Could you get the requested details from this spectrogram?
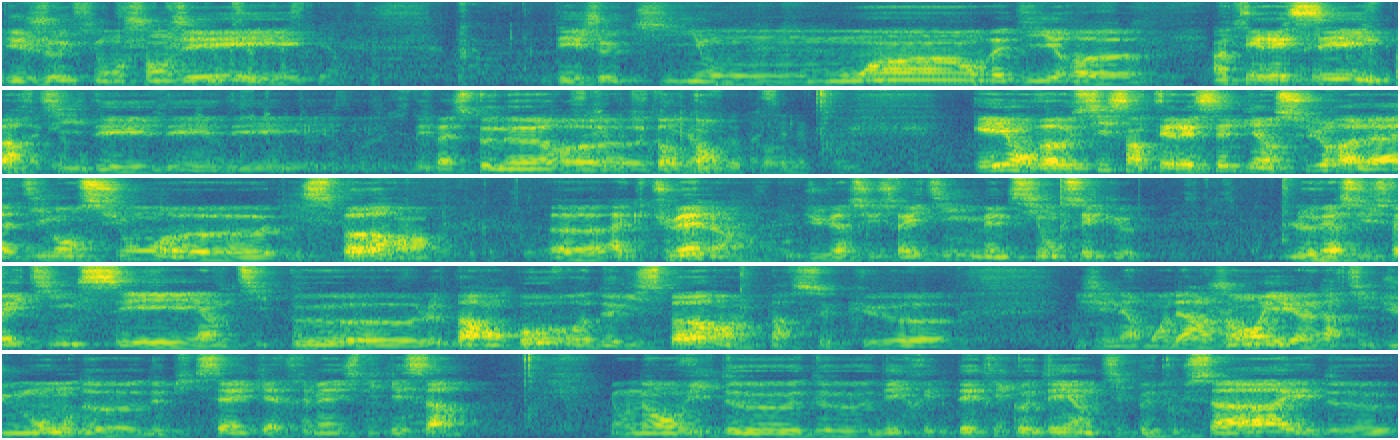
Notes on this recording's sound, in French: Conférence enregistrée lors de la 5ème section jeux vidéo et réalité virtuelle du Festival Européen du Film Fantastique de Strasbourg. Au Shadok de Strasbourg.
